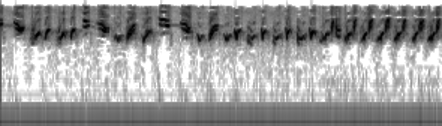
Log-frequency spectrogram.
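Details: European goldfinch in full mama binette song: a fast, unbroken stream of high, liquid twitters and buzzy trills, notes rising and falling rapidly throughout.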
